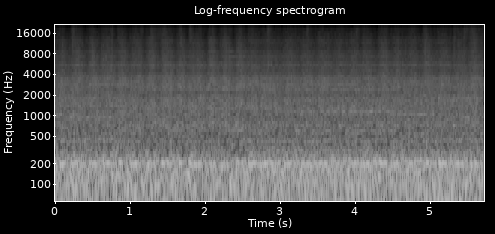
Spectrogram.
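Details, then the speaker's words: Rebuilt Range Rover L405 3.0 TDV6 diesel after fitting a new genuine trigger wheel, no exhaust, many sensors and hoses disconnected: loud, heavy clatter with an uneven low rumble; first rough running. "Wow guys, that's a huge milestone. We've got an ignition. Yes, it was a rough ignition, but an ignition is an ignition."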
